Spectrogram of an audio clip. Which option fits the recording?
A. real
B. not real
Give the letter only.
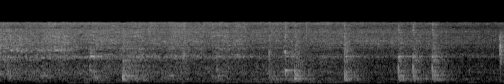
A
